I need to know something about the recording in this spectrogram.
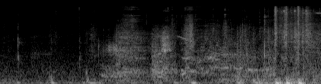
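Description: A wolf snarls and growls while attacking.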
